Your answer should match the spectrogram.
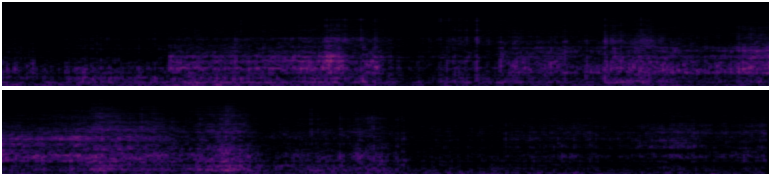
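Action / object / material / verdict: scrape / end-grain wooden board / wood / none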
